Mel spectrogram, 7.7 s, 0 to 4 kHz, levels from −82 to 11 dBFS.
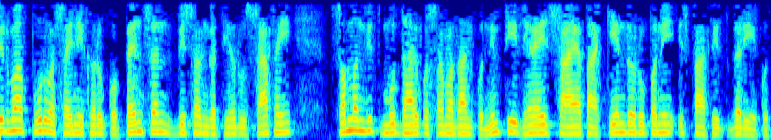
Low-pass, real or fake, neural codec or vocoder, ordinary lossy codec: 3.6 kHz; real; none; none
